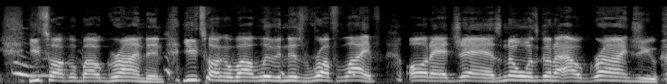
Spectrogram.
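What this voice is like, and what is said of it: Imitated New York accent. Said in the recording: “I'm going to reenact Mr. Eddie Kingston's promo here ... Please don't use the accent ... The New York accent.”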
